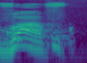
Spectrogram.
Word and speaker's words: vav: YHWH itu Ibrani klasik, YHVH Ya, V itu Ibrani modern. betul. Orang Ibrani sudah tidak menyebut waw lagi tapi vav.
